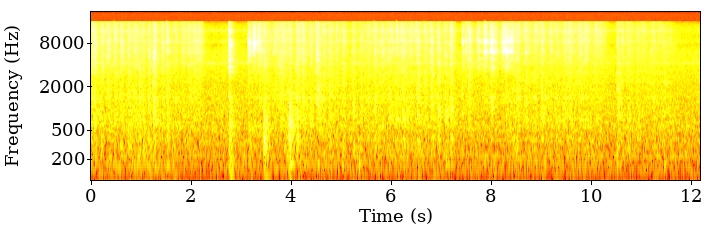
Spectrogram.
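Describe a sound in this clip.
A whisk clinks rapidly against a metal bowl.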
